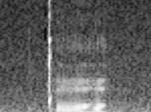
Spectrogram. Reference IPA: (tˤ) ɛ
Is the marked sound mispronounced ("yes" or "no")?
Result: yes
